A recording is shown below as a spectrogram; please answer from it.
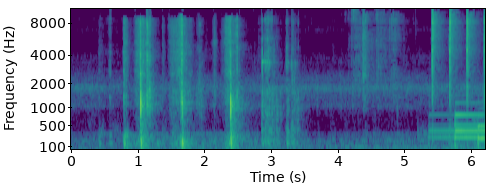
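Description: Diced carrots being tipped and scraped off a wooden chopping board into a ceramic bowl: a few sharp knocks and clatters of board and pieces against the bowl. Light background music with plucked notes starts near the end.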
